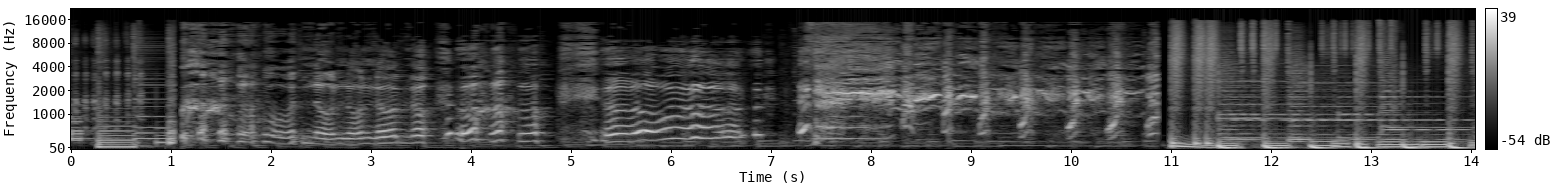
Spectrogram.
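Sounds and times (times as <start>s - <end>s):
person laughing: 0.0s - 10.9s
music with steady beat: 11.0s - 14.0s.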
